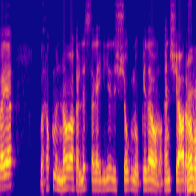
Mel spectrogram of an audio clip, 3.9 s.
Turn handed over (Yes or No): Yes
